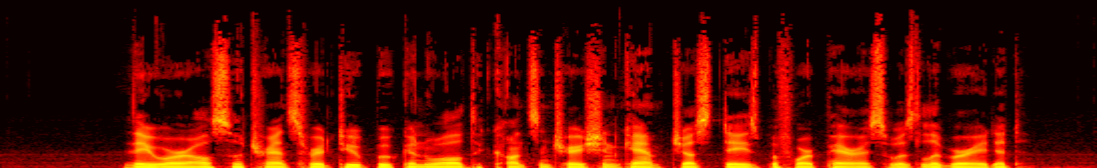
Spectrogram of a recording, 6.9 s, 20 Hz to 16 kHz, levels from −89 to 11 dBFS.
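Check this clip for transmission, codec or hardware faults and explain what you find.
No transmission, codec or hardware faults are audible anywhere in the speech.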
